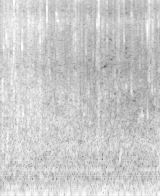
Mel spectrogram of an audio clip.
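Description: Water trickling and lapping around a plastic sea kayak's hull as it moves through shallow water, over a low steady rumble.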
